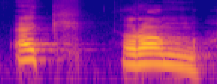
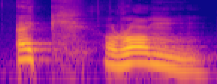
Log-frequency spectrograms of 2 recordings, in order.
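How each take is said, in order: No difference in how they are said.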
